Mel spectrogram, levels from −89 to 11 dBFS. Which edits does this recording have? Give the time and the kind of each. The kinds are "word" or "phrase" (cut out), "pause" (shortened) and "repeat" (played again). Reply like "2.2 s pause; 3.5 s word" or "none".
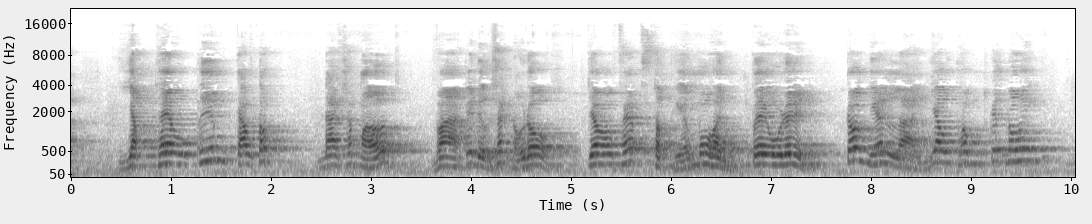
1.3 s word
